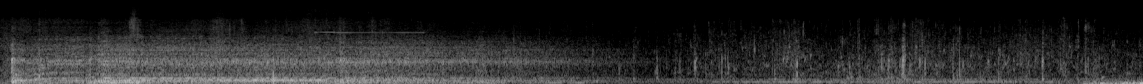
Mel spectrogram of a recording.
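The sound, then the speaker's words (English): A boat engine rumbles over rushing water on a ride out to the Isle of May, a rocky island. The rumble is steady for about six seconds, then drops quieter, with scattered sharp splashes and bursts. “So we have our experienced boatman James to do all the difficult bits, and we're just going to sit back and enjoy the ride.”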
